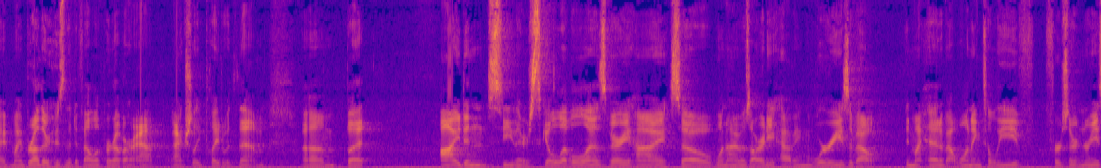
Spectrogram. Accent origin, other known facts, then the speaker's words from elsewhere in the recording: Wichita, Kansas, United States; born and raised in Wichita, Kansas, went to high school here at Cave Mount Carmel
